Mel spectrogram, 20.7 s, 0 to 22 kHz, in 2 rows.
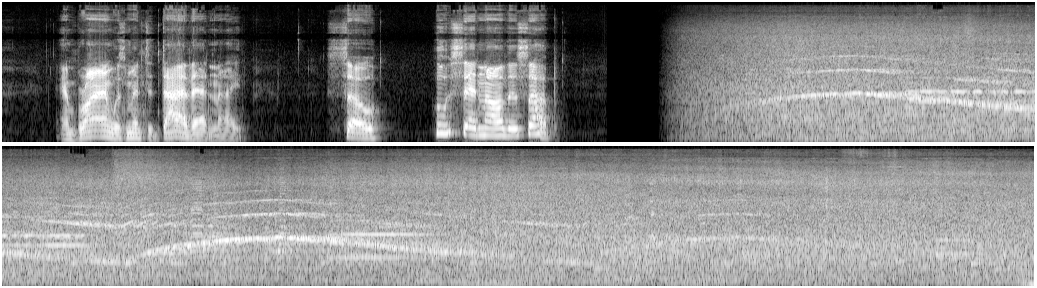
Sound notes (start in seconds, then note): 7.0 sirens blaring; 9.4 tense music; 11.9 horns honking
